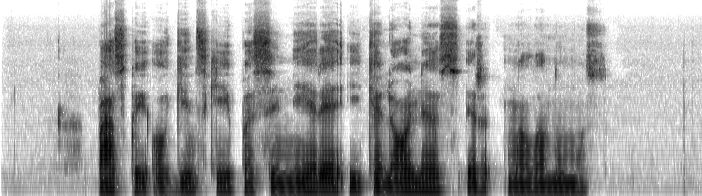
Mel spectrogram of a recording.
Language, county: Lithuanian, Vilnius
